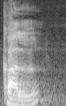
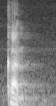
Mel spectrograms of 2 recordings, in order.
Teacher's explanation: This Kal deformed to Kan as L sound changed to N sound.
